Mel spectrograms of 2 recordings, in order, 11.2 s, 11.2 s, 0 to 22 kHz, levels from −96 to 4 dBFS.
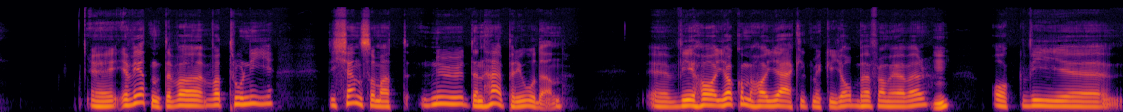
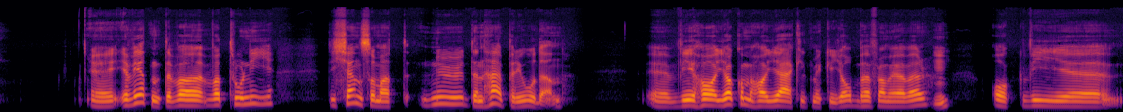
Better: first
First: none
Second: thin; very; fading below 350 Hz

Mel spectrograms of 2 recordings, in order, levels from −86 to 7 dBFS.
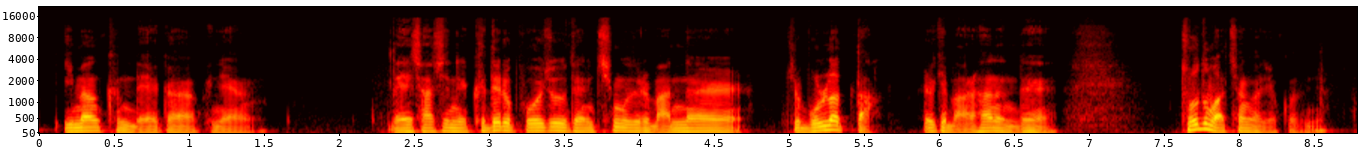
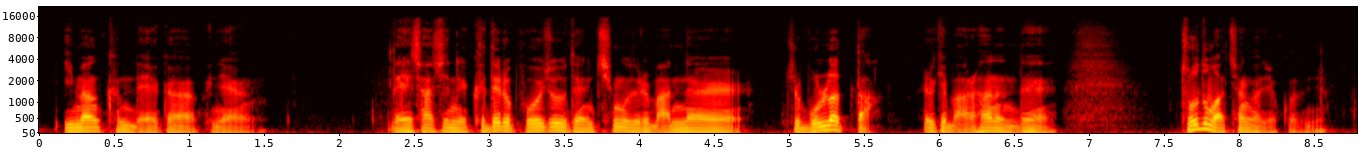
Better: second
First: garbled, watery; slightly; nothing above 15 kHz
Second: none

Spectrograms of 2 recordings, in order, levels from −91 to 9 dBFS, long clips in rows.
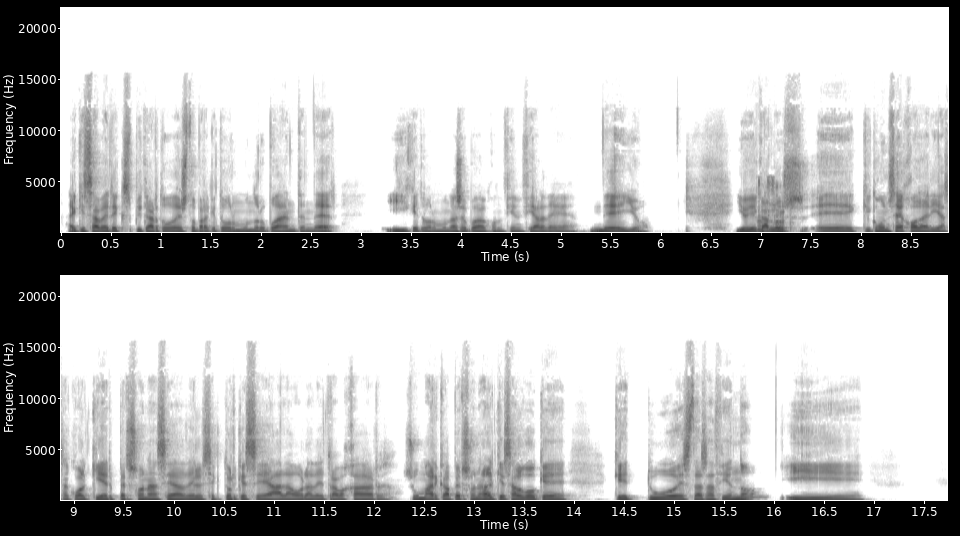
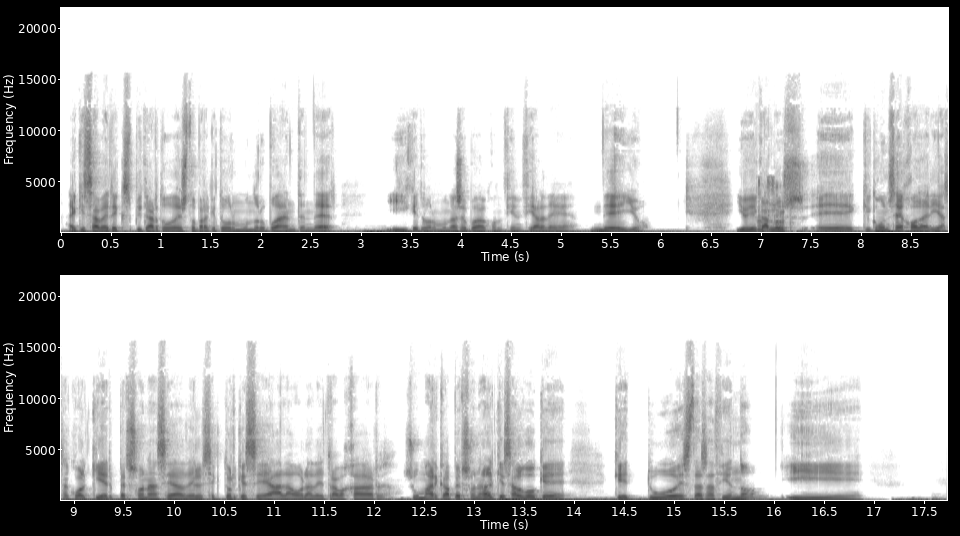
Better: first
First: none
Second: low rumble; noticeable; throughout; 20 dB below the speech

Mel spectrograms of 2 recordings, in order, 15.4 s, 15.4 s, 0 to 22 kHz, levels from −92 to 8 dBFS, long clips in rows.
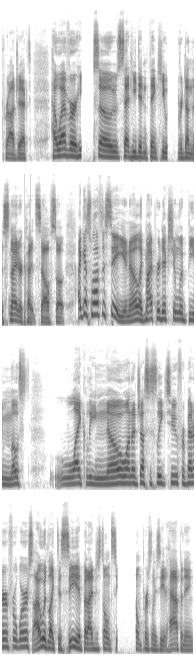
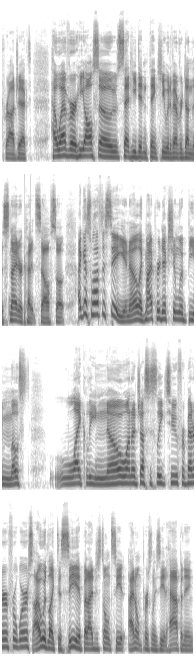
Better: second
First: audio cutting out; at 1.5 s, at 3.5 s and at 14 s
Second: none

